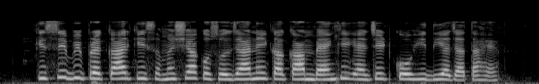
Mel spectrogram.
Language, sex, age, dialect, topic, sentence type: Hindi, female, 18-24, Marwari Dhudhari, banking, statement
